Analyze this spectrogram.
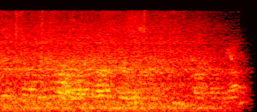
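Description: Fingers tap on a laptop keyboard.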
